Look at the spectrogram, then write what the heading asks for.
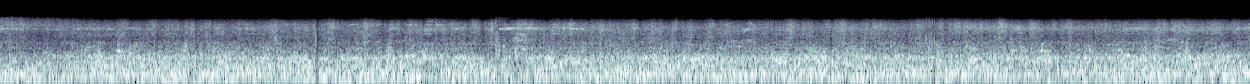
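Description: Passenger train rolling through a station, heard from an open coach door: a steady, loud rumble and clatter of wheels on the rails, with a brief faint high wheel squeal twice.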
